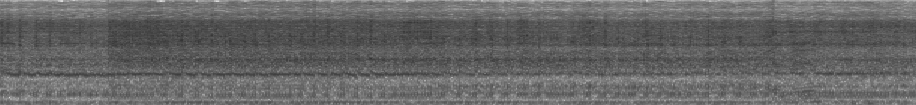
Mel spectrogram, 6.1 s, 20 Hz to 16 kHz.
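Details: Miniplane Top 80 paramotor two-stroke after replacing the ignition wire: crisp, even buzz that holds steady with no misses or stumbles; normal running.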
